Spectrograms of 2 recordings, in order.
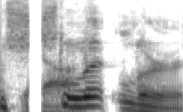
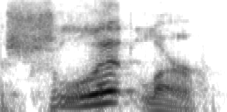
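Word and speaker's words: Schlittler: I'm glad you pronounced that. You have to annunciate that. Cam Schlitler. Schlitler.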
